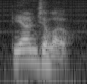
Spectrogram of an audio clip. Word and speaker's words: D'Angelo: D'Angelo.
